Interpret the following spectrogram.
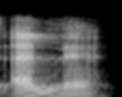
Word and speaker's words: ألا: But the thing you pronounce in the adhan is ألا. Yeah, ألا. Yeah, I pronounce it ألا because it's أن and لا.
